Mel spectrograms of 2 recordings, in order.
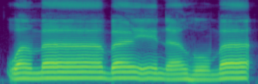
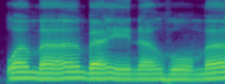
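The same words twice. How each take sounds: The two takes are said the same way.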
